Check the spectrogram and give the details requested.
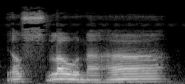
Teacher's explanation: yas launaha shadnya tebal yas tidak yas tapi yas dinaikkan lidahnya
